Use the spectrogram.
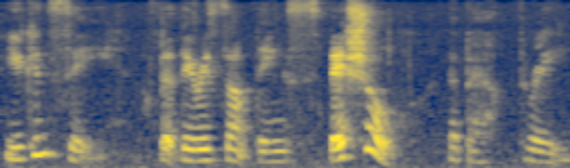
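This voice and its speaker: A woman's voice: medium pitch, expressive, measured pace, a little hiss or hum, rough recording. A woman hosts a storytime for young children, speaking in an encouraging, sing-song way with simple phrases. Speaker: children's storytime host at a library.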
